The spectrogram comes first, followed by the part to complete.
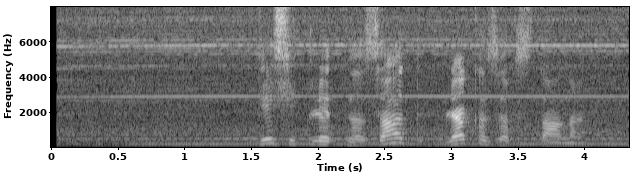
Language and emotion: Russian, neutral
